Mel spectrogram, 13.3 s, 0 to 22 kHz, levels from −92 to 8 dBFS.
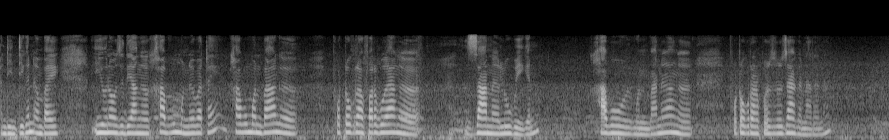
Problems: low volume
